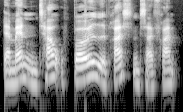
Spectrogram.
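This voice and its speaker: A woman telling a parable and then reflecting on it in a calm, measured devotional talk. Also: lowish voice. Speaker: devotional speaker. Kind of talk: storytelling sermon.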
